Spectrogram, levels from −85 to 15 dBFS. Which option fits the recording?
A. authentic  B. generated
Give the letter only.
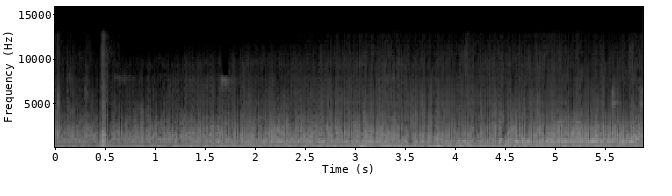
B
